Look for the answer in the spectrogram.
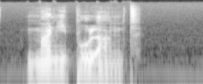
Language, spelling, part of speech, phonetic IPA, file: Polish, manipulant, noun, [ˌmãɲiˈpulãnt], Pl-manipulant.ogg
